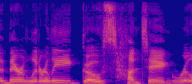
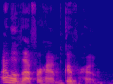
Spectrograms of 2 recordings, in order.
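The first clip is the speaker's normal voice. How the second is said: low, soft, condescending, patronizing tone; 4 semitones lower, 6 dB quieter than usual. Reacting to news that someone wrote a comic, the speaker praises him: patronizing tone. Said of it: "I don't know why that sounded patronizing".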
